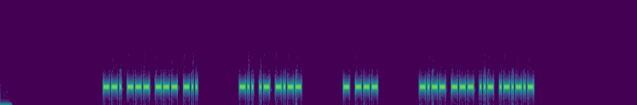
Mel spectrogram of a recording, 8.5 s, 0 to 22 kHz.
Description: Morse code, heard as a keyed tone, about 43 wpm, 700 Hz. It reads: GOOD DAY TO YOU.
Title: 3x Word-Spacing - Sentences from Top 200 Words - 45wpm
